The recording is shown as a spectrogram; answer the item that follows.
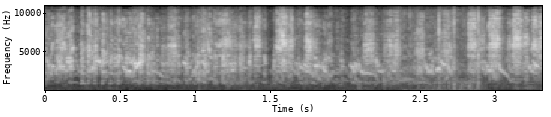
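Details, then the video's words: Budgerigar chatter, harsh and squealing, with dense overlapping scratchy notes and a brief low thump near the end. "Budgie Parrots Budgie Parrots Chirping sounds"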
